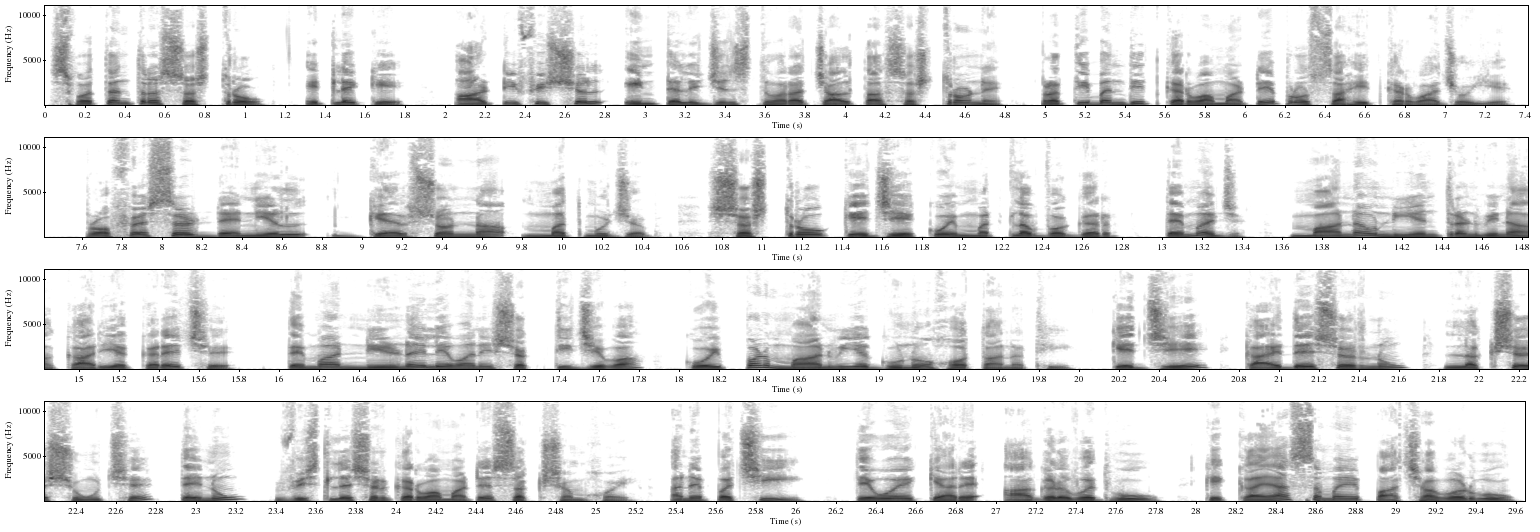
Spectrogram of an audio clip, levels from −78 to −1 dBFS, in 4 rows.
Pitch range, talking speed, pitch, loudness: 120-170 Hz, 135 wpm, 140 Hz, -19 LUFS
